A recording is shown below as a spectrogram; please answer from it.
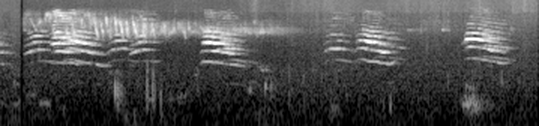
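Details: Stray cat living outdoors in parks and streets, giving a run of drawn-out, slightly falling meows, several close together early on, then two more spaced meows after a pause; faint background rustling.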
